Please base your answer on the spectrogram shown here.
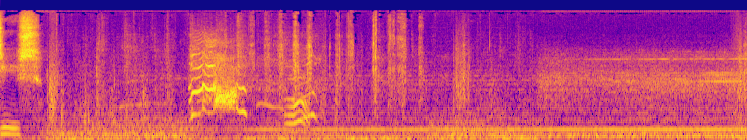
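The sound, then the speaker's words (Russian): An airplane shaking in turbulence gives a steady, loud engine drone throughout, under people's voices that include a brief, wavering cry. “Самолет трясется.”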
